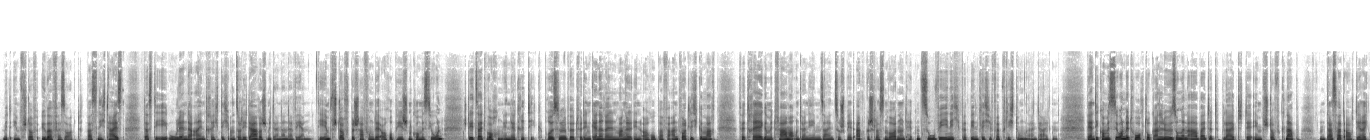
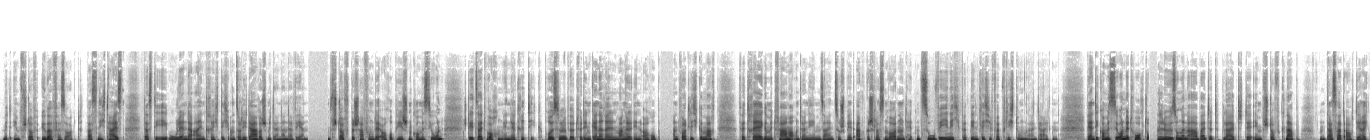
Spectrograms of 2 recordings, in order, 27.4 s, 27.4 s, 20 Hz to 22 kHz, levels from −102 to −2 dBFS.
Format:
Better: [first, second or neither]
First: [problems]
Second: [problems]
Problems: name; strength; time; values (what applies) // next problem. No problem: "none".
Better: first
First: none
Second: audio cutting out; at 6 s, at 13 s and at 23 s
